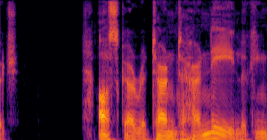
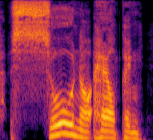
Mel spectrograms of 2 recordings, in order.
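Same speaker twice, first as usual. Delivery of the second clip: louder, slower, sharp retort; fired back; 8 semitones higher, 9 dB louder, slower than usual. A narrator's reading. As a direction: snap it back at him. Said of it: "fired back Varry".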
